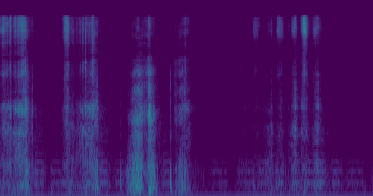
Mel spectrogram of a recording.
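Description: A solid dry bar of soap, held in the hand, has its surface scratched with long nails. The result is a series of dry, rasping scrapes with bright, hissy highs and a soft low body. The strokes come in bursts, with a quieter gap in the middle.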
